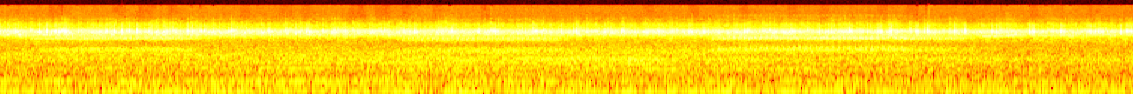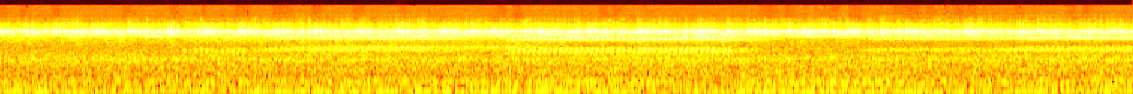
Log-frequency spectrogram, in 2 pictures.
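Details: North Carolina backwoods swamp at night, where tree frogs keep up a continuous piercing trill while lower, rattling drones rise and stop in turn, roughly every two to three seconds.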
